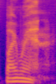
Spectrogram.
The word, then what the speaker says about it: Brian: Brian is pronounced as Byron.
